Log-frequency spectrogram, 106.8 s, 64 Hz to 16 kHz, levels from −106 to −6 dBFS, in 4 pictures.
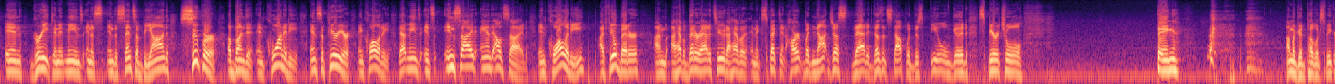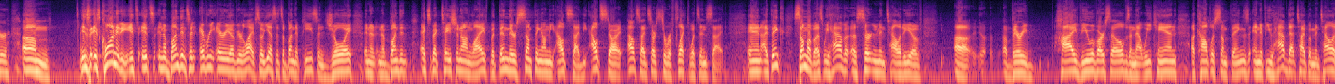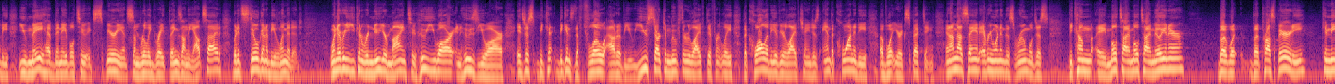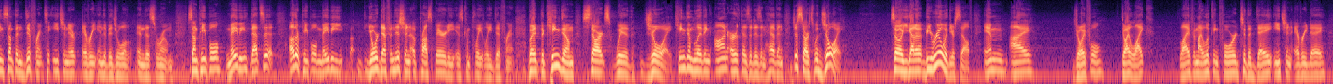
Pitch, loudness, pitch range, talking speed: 140 Hz, -19 LUFS, 125-155 Hz, 165 wpm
